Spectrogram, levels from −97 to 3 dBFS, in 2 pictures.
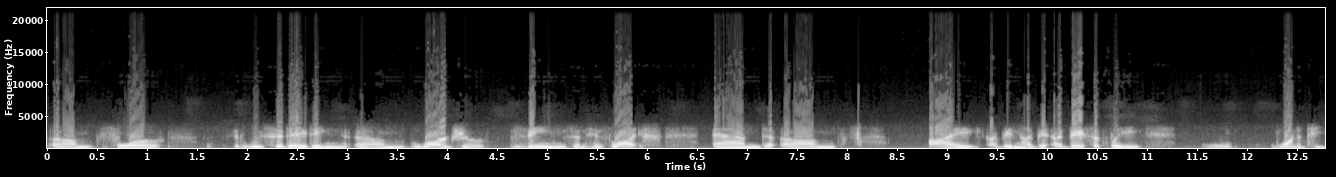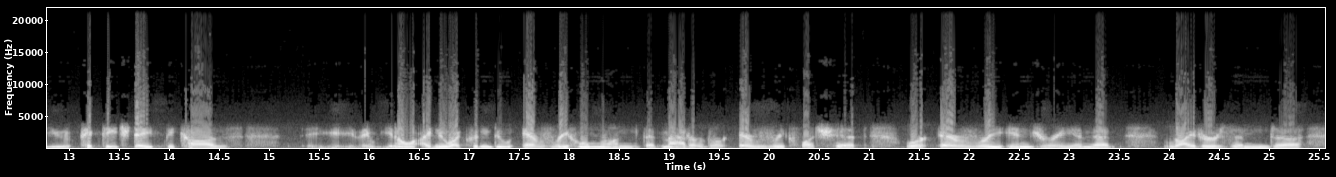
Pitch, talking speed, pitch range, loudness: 160 Hz, 110 wpm, 150-175 Hz, -10 LUFS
